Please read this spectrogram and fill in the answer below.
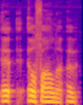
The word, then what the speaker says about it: Ifalna: Oh, you mean Ifalna? Is how you say that? – Yeah. That's how I say it. – Oh, you mean Ifalna.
